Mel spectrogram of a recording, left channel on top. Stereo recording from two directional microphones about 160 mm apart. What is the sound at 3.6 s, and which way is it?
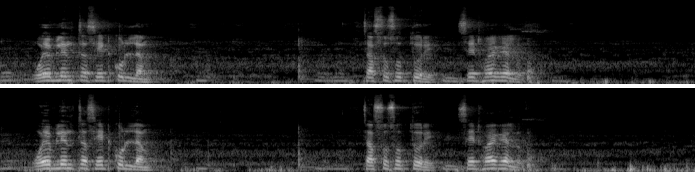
A man's voice, 90° right.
